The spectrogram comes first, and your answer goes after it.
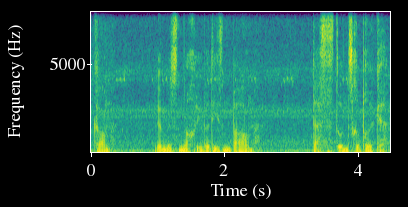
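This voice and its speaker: Very deep, slow-speaking male storyteller. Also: fairly even intonation, vocal fry, noisy background. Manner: slow, gentle, poetic delivery. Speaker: storyteller, narrator. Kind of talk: immersive scripted campfire storytelling addressed to the listener. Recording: constant night insect and nature ambience. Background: crickets and forest night sounds.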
